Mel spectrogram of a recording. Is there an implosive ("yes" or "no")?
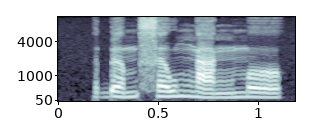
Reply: yes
